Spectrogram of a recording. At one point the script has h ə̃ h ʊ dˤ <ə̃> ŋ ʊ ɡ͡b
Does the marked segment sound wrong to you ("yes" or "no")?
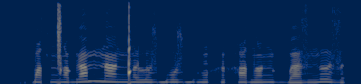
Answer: no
